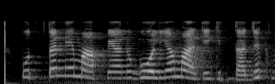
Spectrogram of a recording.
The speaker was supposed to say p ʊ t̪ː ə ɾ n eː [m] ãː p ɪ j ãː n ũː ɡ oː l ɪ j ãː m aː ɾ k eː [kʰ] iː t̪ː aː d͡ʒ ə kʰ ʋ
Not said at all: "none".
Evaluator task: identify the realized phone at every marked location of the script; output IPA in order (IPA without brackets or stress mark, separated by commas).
m, k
